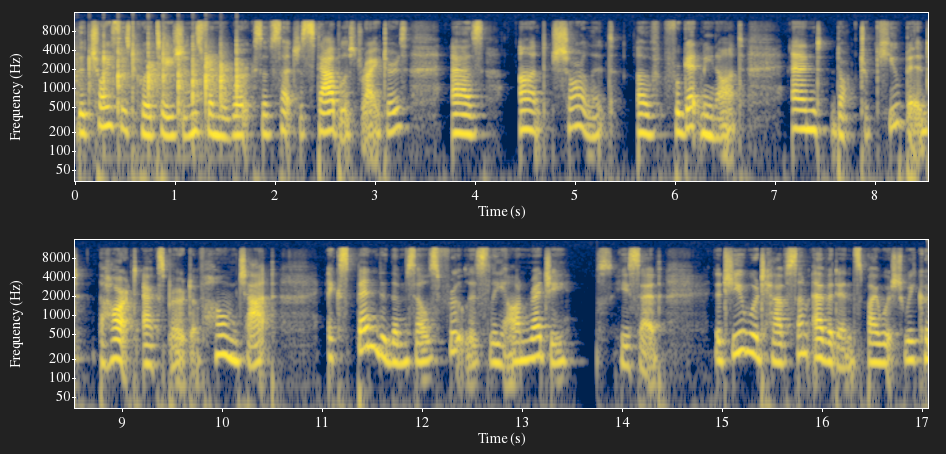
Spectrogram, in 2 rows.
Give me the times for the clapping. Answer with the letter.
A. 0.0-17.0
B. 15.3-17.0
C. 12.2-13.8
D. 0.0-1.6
D.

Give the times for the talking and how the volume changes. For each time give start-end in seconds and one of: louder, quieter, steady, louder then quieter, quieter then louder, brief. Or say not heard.
0.0-17.0 steady.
